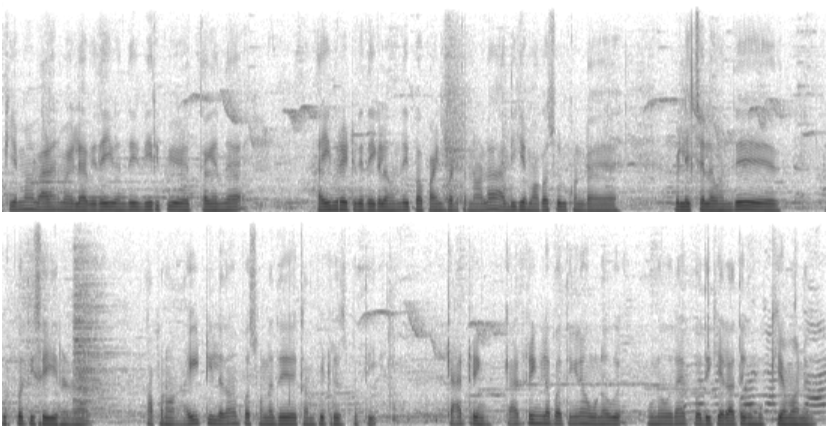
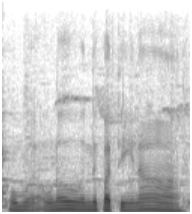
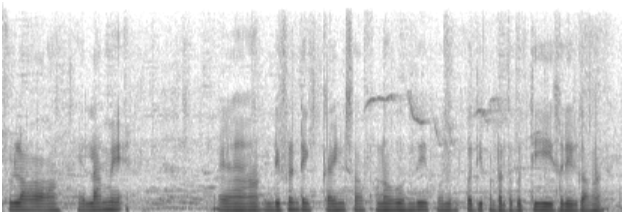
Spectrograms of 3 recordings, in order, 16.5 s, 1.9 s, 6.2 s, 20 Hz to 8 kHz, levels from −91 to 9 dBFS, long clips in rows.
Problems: constant background noise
